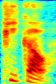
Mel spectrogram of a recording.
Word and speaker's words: Jodi Picoult: And also this is Jodi Picoult. It's very French. It looks like a French name and it's pronounced She said Jodi Picoult.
